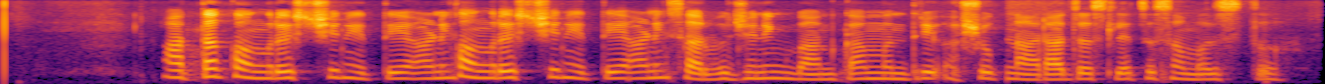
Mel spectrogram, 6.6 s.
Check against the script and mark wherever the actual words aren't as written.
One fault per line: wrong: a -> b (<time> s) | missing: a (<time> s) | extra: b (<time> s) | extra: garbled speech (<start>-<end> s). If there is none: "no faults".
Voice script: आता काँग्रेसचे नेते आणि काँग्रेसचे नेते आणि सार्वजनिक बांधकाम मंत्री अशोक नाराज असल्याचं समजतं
no faults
